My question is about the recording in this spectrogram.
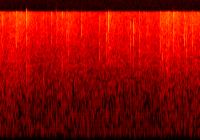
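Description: Near silence, with a faint crackle from thin plastic gloves as hands pull apart a small fish.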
